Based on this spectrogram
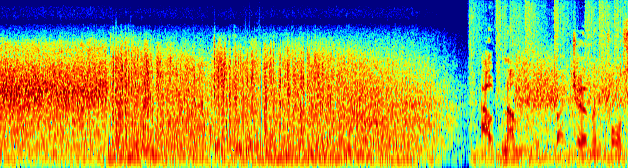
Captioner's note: artillery booming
